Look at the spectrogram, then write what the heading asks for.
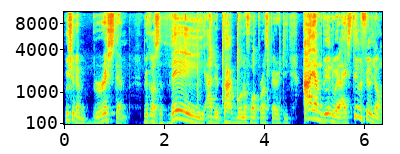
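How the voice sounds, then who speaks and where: A man's somewhat breathy, medium-pitched voice with an animated tone at a moderate pace. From Dominica. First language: Dominican Creole. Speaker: radio host. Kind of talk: live talk show monologue. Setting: live broadcast.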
